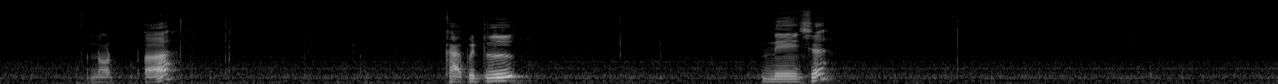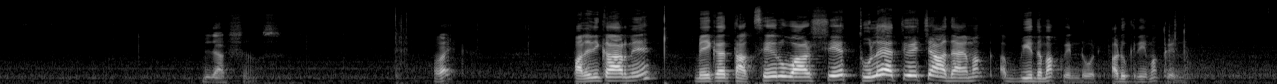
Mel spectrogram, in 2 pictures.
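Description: A man speaks calmly in short phrases, close by in a room.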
